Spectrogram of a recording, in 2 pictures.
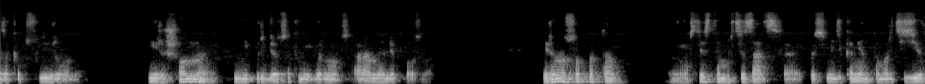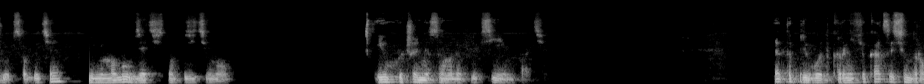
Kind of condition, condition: link, video call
